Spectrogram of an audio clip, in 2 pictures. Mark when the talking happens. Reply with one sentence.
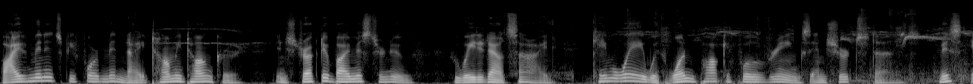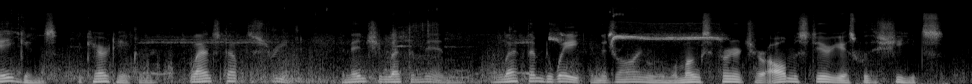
The talking can be heard from 0.0 to 19.2 s.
